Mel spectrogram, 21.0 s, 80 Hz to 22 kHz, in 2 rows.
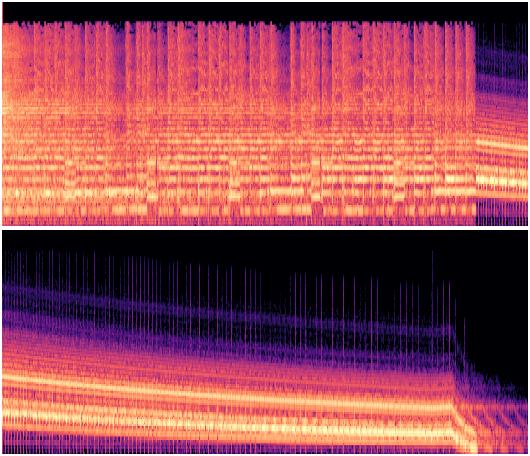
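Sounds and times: synthesizer note sliding down: 0:00.0 - 0:21.0.

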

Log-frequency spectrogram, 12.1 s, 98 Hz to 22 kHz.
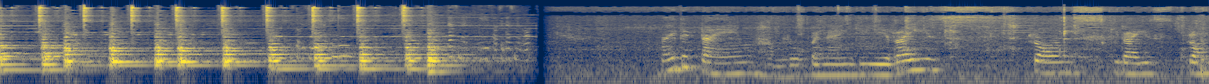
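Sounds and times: person holding long pitches: 0:00.0 - 0:05.3.

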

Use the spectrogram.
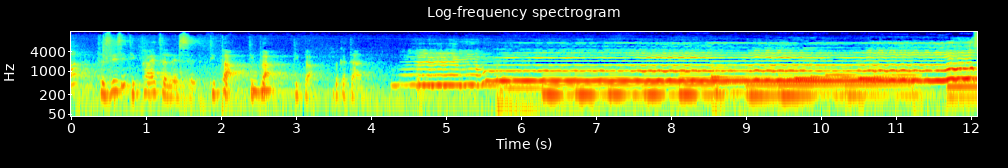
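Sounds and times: soprano singing with vibrato: 0:04.3 - 0:12.0
piano accompaniment: 0:05.6 - 0:12.0.

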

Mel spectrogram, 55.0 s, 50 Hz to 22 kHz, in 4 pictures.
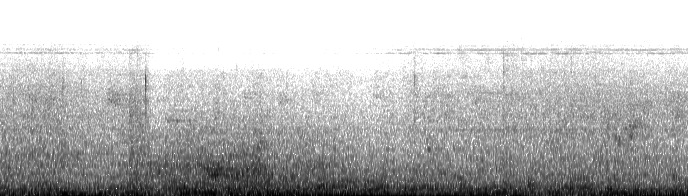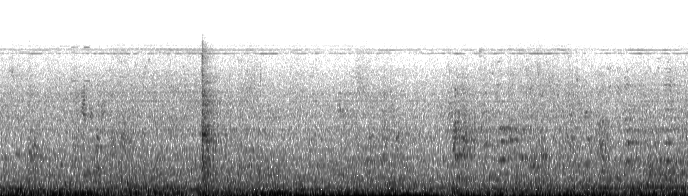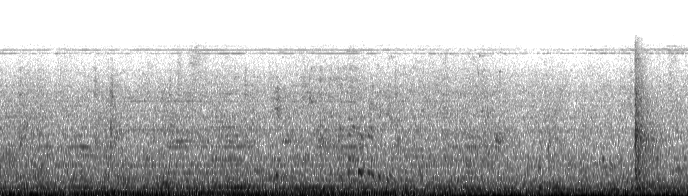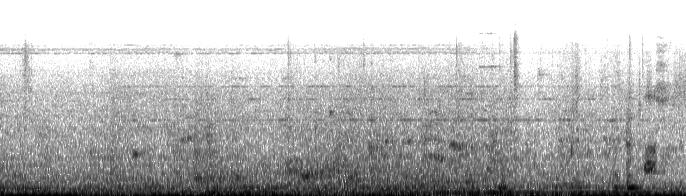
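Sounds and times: indistinct voices: 0:00.0 - 0:55.0
low mechanical rumble and hum: 0:00.0 - 0:55.0.

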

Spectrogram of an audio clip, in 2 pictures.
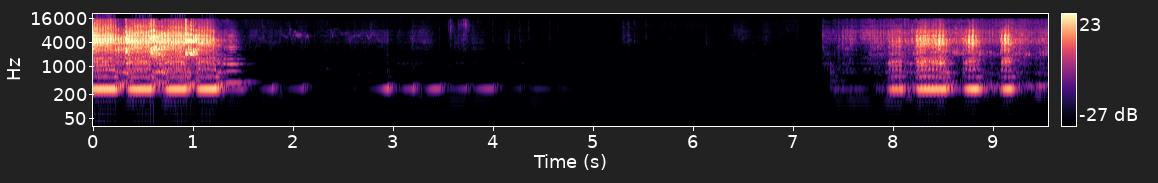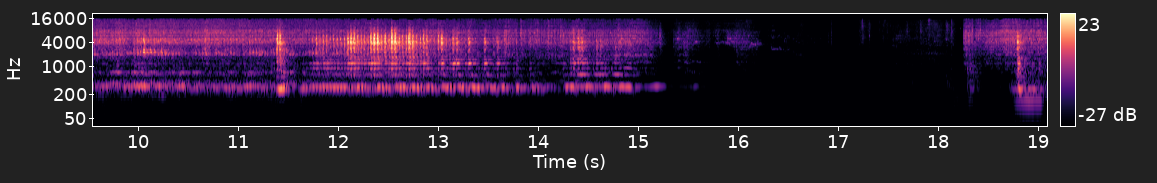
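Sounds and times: alto saxophone improvising: 0:00.0 - 0:05.1, 0:07.3 - 0:16.9, 0:18.2 - 0:19.0.

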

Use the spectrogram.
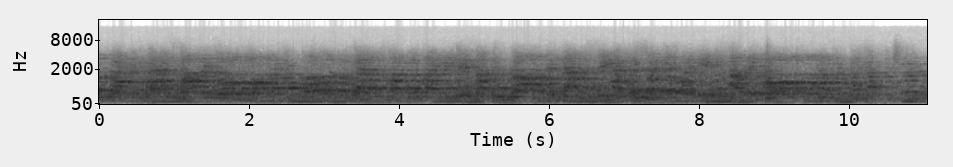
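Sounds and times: chorus singing: 0:00.0 - 0:11.0
musical accompaniment: 0:00.0 - 0:11.0.

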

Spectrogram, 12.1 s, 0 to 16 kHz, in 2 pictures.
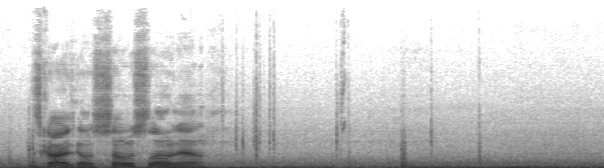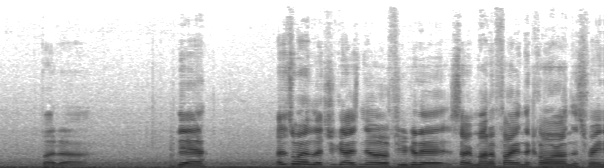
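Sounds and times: car engine drone from inside: 0:00.0 - 0:12.0.

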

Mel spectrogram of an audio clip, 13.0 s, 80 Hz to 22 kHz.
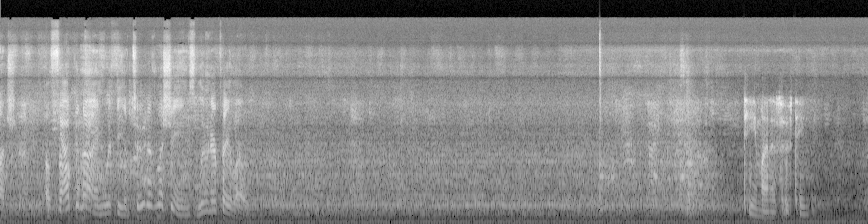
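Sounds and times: background hum and hiss: 0:00.0 - 0:13.0
faint indistinct voices: 0:00.0 - 0:13.0.

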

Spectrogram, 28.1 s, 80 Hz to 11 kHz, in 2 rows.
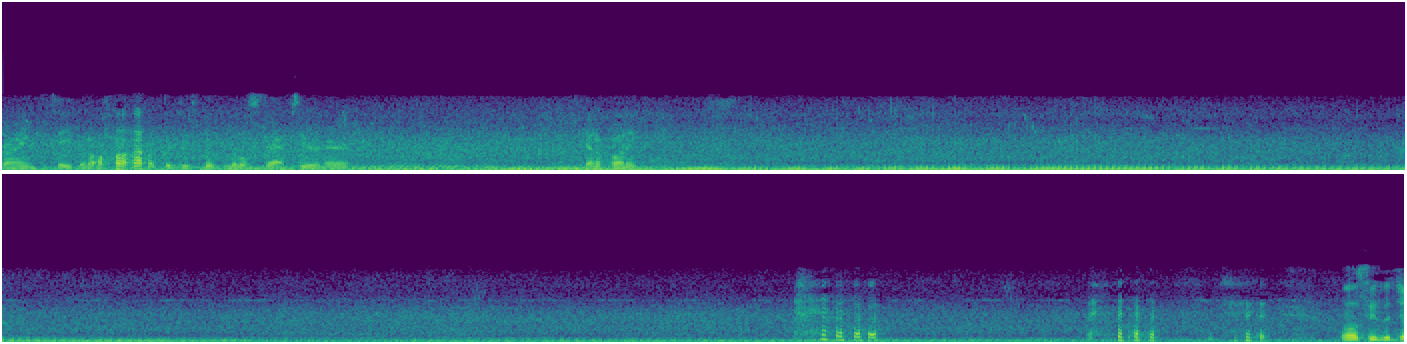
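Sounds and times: vehicle engine running at low revs: 0:00.0 - 0:28.0.

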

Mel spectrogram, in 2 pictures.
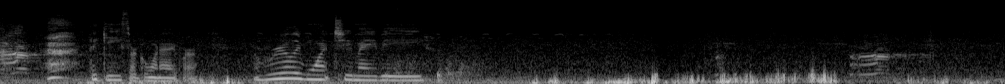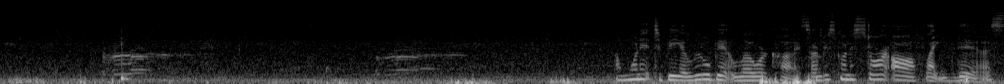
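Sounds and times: geese honking: 0:00.0 - 0:00.5, 0:08.4 - 0:09.4, 0:11.0 - 0:12.2, 0:13.7 - 0:14.9
low rumbling noise: 0:00.0 - 0:20.0.

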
